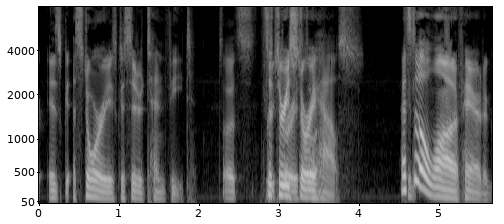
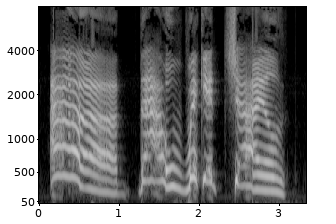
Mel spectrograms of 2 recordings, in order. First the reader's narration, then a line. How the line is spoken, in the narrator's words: cried the enchantress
